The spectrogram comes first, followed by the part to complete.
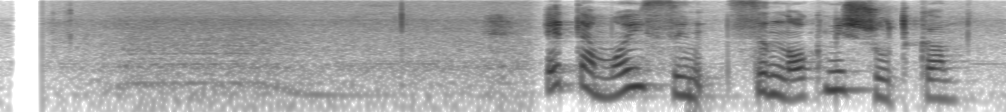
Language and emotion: Russian, positive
